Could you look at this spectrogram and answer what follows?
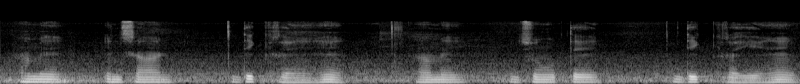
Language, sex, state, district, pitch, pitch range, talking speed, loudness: Hindi, male, Uttar Pradesh, Jalaun, 115 Hz, 110-125 Hz, 75 wpm, -19 LUFS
